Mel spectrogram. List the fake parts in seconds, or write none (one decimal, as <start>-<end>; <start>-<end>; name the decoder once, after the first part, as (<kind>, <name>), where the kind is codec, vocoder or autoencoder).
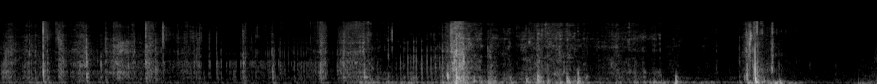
3.6-7.4 (vocoder, HiFi-GAN)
